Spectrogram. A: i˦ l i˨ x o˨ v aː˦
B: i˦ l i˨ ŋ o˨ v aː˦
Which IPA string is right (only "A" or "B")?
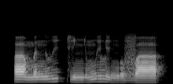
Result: B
